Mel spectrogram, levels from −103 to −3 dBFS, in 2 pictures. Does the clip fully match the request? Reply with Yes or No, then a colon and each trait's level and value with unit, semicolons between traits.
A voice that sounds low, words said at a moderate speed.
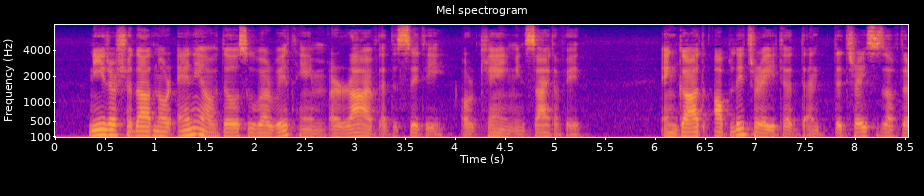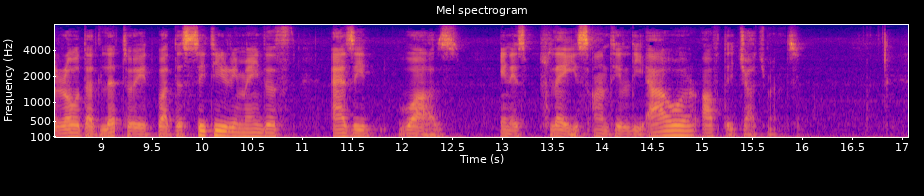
Yes: low, 100 Hz; average, 170 wpm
